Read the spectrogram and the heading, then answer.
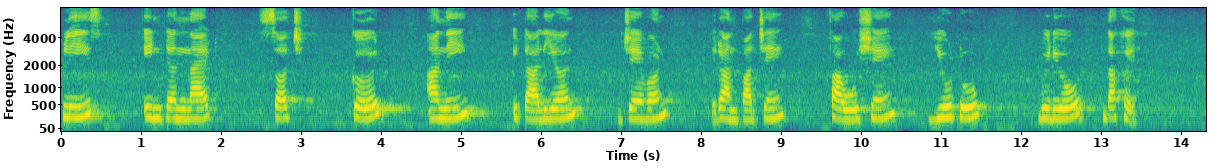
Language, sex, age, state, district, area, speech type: Goan Konkani, female, 18-30, Goa, Quepem, rural, read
